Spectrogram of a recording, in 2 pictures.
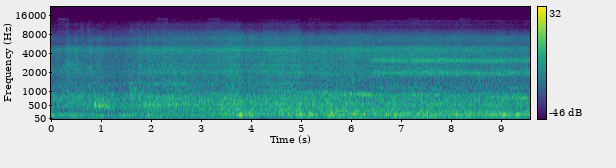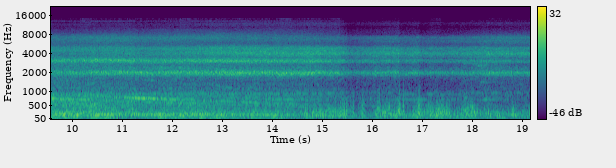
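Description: Electric train running through the station for many seconds, its motor whine falling in pitch as it slows. Two steady high tones come in about a third of the way through and hold to the end.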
